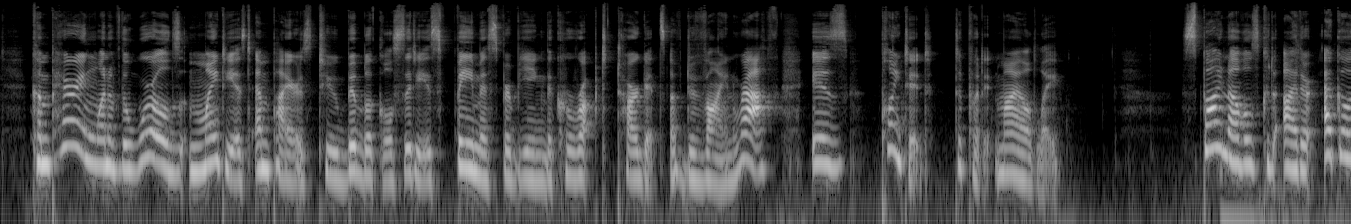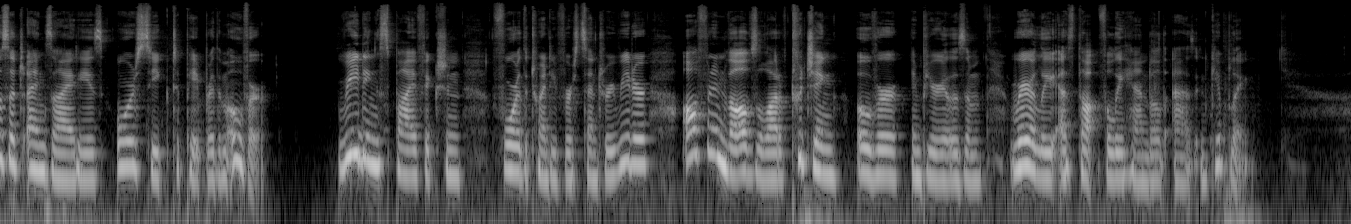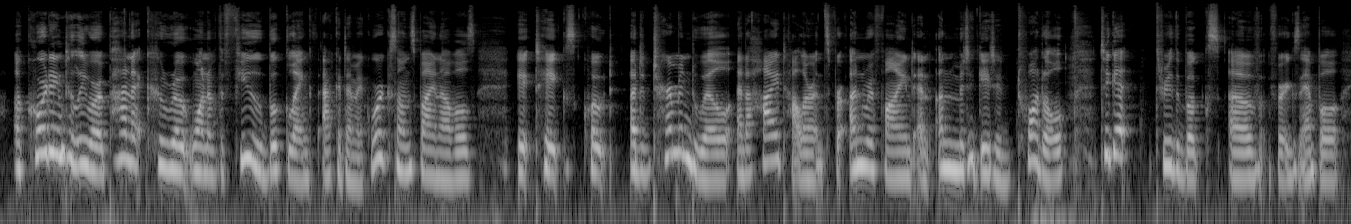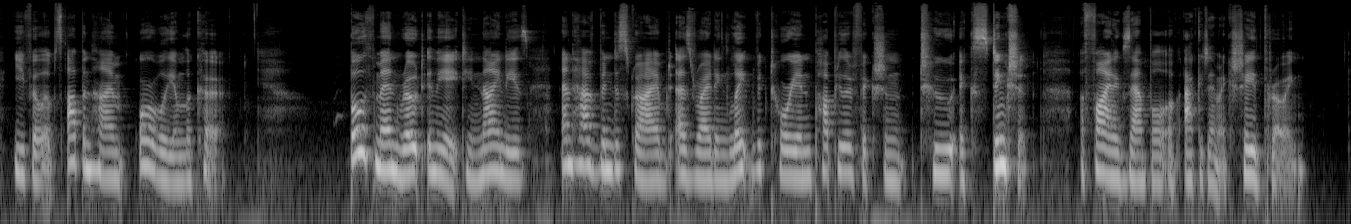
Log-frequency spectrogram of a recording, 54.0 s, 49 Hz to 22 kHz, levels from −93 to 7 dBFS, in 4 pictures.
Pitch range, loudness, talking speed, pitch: 175-235 Hz, -27 LUFS, 145 wpm, 200 Hz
